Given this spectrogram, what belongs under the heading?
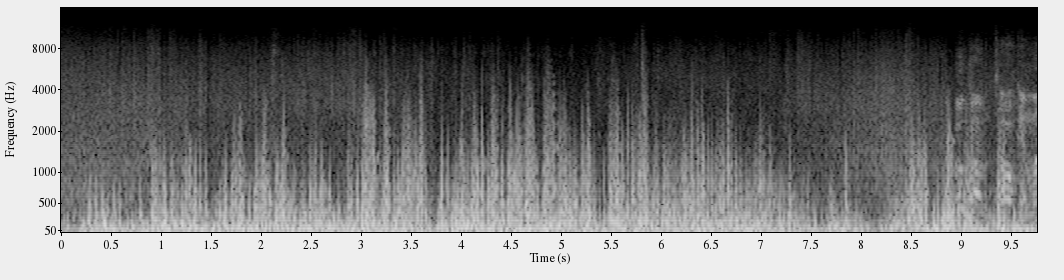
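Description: Strong wind buffets the microphone in continuous heavy gusts, roaring and rumbling for the whole stretch, on a rainy day while fishing for flathead.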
